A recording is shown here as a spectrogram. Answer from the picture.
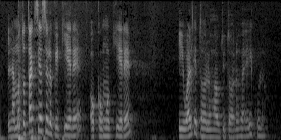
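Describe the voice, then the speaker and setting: A woman's fairly low-pitched voice at a fairly quick pace, with ordinary pitch variation and music in the background. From Argentina, Córdoba province (Río Ceballos). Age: 20s. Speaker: guest, community volunteer. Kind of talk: casual interview.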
